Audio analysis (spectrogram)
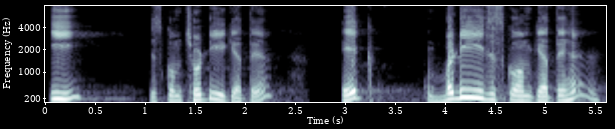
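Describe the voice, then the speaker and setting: A man's voice: a little high, sing-song, slow pace, warm tone, dry recording, clean studio sound, in a large hall. A male teacher giving an exam-prep grammar lesson, asking his students questions and then answering them himself. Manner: calls listeners children. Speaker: Hindi teacher.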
